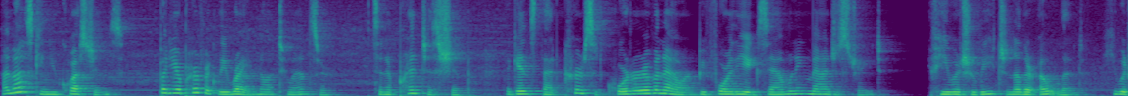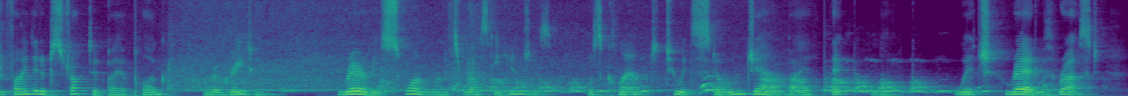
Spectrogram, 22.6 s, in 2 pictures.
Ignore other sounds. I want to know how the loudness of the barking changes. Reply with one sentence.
The loudness of the barking goes up, then down.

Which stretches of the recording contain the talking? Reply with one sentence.
The talking can be heard from 0.0 to 14.0 s and from 14.7 to 22.2 s.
